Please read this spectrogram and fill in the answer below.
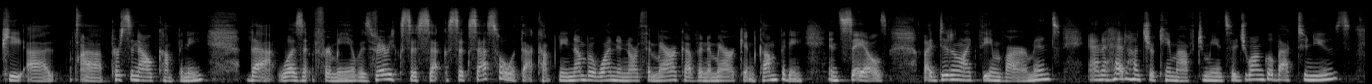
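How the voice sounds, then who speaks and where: With a Canadian accent, a woman speaks at a fairly quick pace. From Toronto, Canada. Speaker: sales executive. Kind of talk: interview. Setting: studio.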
